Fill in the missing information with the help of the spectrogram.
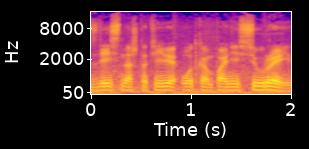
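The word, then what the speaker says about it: Sirui: на штативе от компании сюррей да именно так произносится название компании Мы привыкли слушать слышать серую этот штатив гораздо легче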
